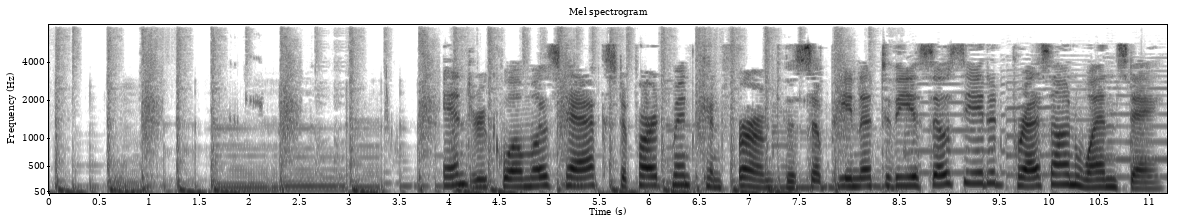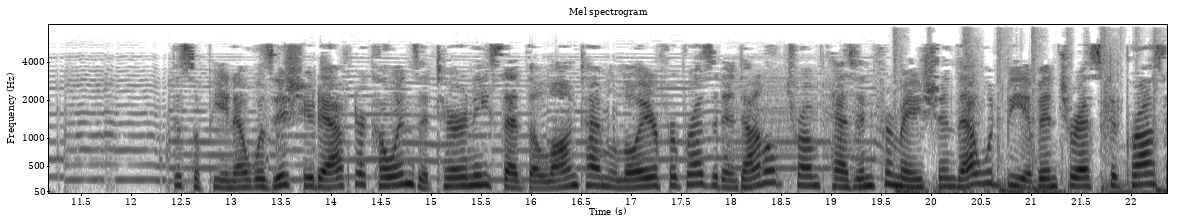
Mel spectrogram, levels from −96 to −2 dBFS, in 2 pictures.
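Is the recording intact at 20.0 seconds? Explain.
No, at 20.0 s the sound is slowed to two-thirds speed and about 7 semitones low throughout: a wrong sample rate, consistent with 24 kHz material played back at 16 kHz.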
